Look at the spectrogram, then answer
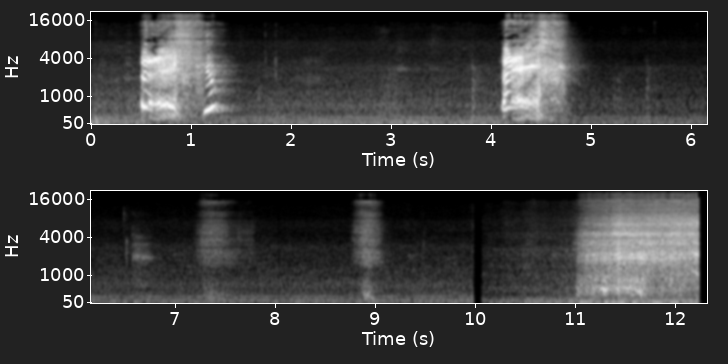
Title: overcome by sneezes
